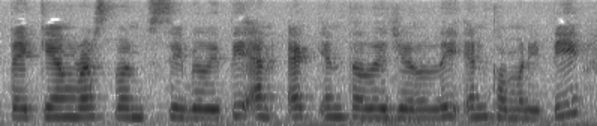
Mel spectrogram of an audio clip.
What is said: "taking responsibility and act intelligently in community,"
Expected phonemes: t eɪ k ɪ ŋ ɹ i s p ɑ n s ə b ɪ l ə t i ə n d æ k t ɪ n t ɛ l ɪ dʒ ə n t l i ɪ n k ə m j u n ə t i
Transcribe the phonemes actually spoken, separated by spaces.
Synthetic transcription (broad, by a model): t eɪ k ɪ ŋ ɹ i s p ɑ n s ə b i l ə t i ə n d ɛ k ɪ n t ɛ l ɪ dʒ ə n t l i ɪ n k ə m u n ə t i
